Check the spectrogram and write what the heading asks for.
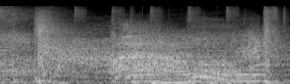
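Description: A few sharp whip cracks snap at irregular moments as a dancer on a stage is whipped by a group of men with whips during a dance performance, over steady, droning music, with dull thuds and a faint crowd murmur mixed in.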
